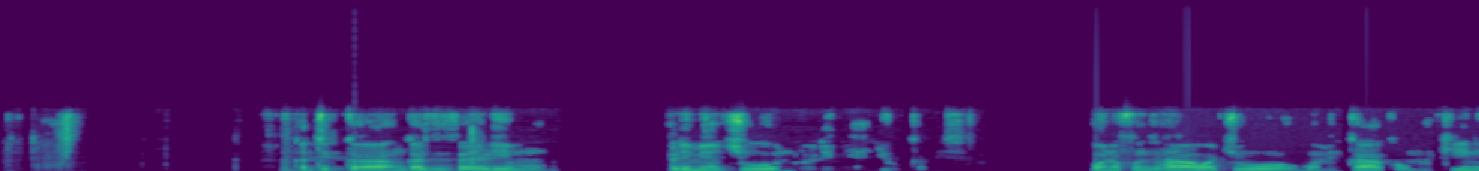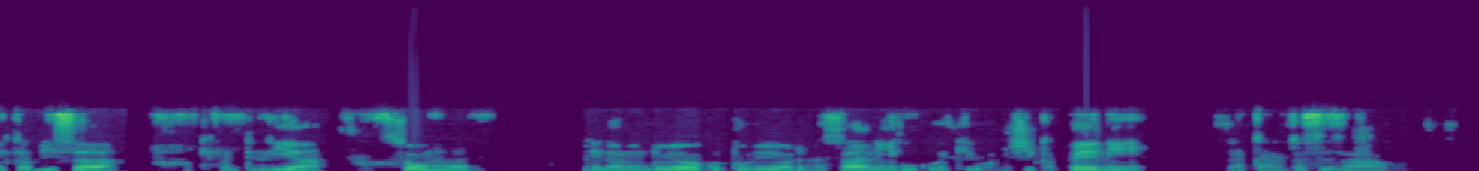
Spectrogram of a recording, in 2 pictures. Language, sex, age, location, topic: Swahili, male, 25-35, Dar es Salaam, education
